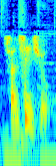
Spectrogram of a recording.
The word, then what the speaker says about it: Sanxenxo: Cuando vamos a dar alguna ponencia, sobre todo fuera, es decir, en el resto de España, en las ponencias al final siempre ponemos el tema Sanxenxo como Shakira.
